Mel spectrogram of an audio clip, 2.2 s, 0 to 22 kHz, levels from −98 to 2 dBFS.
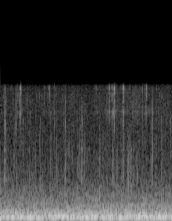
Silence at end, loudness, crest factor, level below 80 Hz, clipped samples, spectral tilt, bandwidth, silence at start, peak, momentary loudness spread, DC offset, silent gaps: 0 s; -26 LUFS; 10 dB; -26 dBFS; under 0.1%; -8.5 dB/octave; 4.7 kHz; 0 s; -12 dBFS; 1 LU; under 0.1%; none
